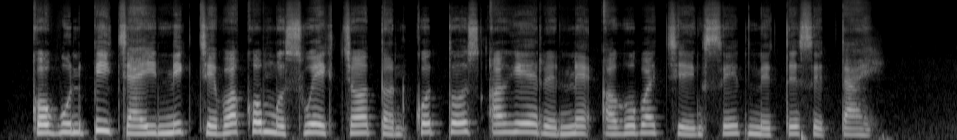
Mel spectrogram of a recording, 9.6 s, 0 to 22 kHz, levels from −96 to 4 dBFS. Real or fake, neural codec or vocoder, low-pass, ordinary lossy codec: fake; codec, 44.1 kHz, 7.8 kbps, Pupu-Codec; none; none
